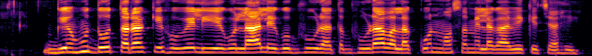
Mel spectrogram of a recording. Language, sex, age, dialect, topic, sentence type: Magahi, female, 46-50, Western, agriculture, question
